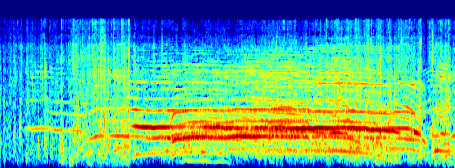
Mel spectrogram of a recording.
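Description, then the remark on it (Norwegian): A large crowd outside the railway station in Minsk, Belarus, cheers loudly at night as a freed opposition politician steps off the train from Vitebsk, a sustained swell of shouts and whoops that builds after the first second and holds steady before easing slightly at the end. “Det var jubel utenfor jernbanestasjonen i den hviterussiske hovedstaden Minsk natt til søndag, da Andrej Sanikov steg av toget fra Vitebsk”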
